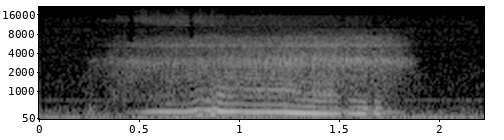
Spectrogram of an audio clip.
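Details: Maine Coon cat snoring while asleep: one soft, thin whistling tone of about a second that slides gently downward with faint overtones, above a quiet low hum.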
